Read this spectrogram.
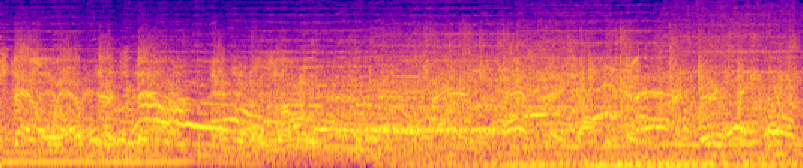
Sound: people cheering

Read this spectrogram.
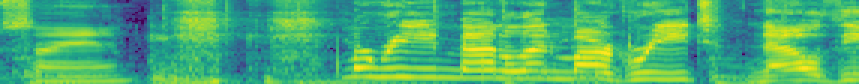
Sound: chuckles

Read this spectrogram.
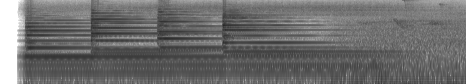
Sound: campanile bells; birds chirping

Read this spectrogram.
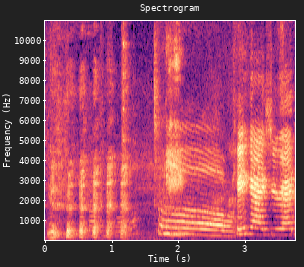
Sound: laughs

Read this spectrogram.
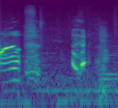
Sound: chuckles

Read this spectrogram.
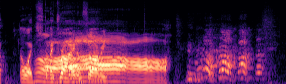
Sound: Bowser warbles; audience laughs

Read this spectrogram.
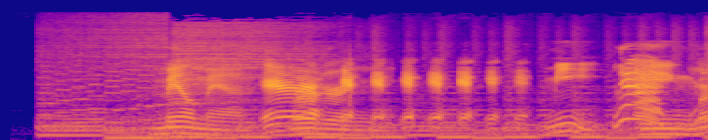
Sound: being murdered

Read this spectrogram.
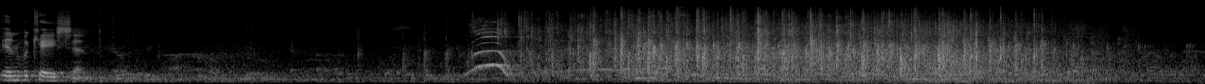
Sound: applause

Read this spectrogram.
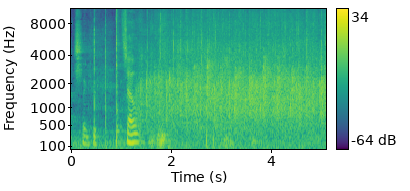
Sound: applause

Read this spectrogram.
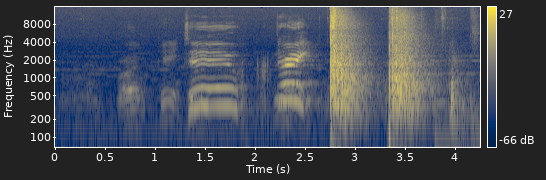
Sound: gunshot

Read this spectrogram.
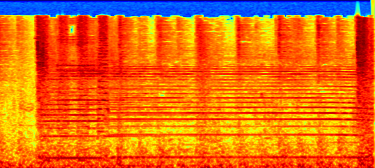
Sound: none

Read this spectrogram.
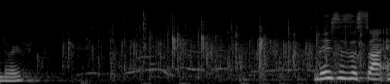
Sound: audience applauds

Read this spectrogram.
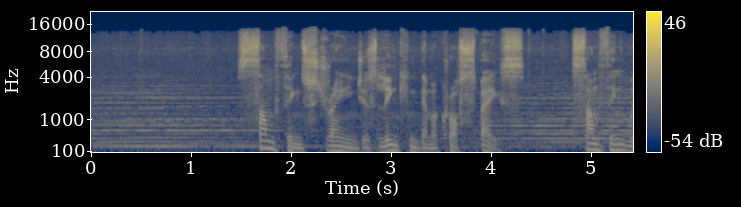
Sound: voiceover

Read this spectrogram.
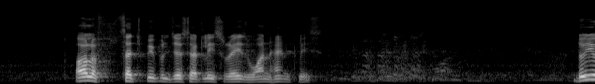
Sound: few laugh

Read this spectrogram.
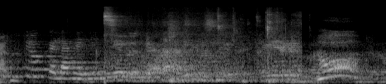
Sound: speaking foreign language

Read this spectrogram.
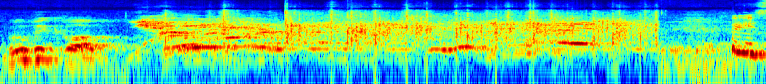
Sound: cheering

